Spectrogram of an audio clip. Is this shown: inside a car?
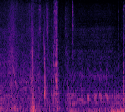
yes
